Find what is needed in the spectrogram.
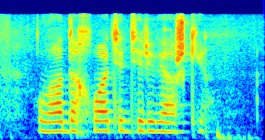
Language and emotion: Russian, neutral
